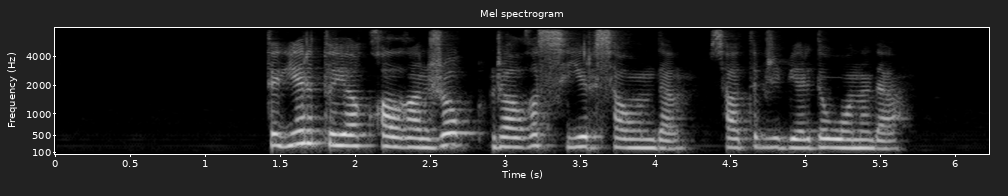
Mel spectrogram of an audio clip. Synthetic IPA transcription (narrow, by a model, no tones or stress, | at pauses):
t̪ʰʏɡʲe̞ɾt̪ʰʊjɑqʰːɑlˠʁɑnʒo̞q̚ʒɑlˠʁəzsəjəɾsɑwənd̪əsɑt̪əpʒɪbe̞ɾd̪ɪwo̞nəd̪ɑ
